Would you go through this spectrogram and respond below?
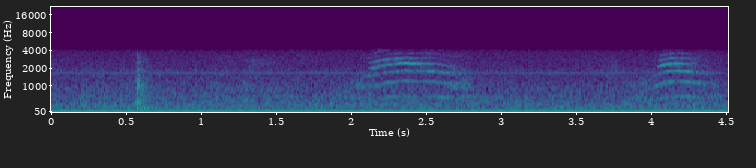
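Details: Indoor domestic cat: a knock, then two arched meows, the first longer and the second short, over a continuous low droning hum.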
